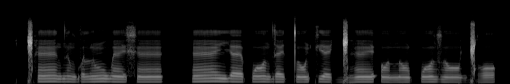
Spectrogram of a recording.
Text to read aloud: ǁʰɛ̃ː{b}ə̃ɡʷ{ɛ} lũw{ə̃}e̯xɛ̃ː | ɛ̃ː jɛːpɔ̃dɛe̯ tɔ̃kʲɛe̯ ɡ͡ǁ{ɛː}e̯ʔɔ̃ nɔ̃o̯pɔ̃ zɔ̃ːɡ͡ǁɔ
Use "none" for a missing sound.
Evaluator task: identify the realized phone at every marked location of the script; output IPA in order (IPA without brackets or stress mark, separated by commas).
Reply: d, ə, ɛ̃, ɛ̃ː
